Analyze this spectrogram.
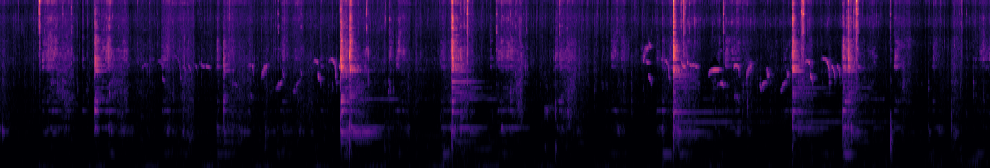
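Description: Hands mixing oily mango pickle pieces and spice masala in a stainless steel bowl: soft squelching and rustling, broken several times by sharp clinks that ring on in the metal bowl.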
